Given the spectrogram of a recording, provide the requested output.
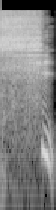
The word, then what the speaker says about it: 七: On avait dit le QI, le Q, c'est un peu comme TCH pour les Français. Ouais. C'est ça. Tout à fait. Mais ça fait TCHI, du coup, ça fait chi. Mm. Il y a beaucoup d'air qui sort.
